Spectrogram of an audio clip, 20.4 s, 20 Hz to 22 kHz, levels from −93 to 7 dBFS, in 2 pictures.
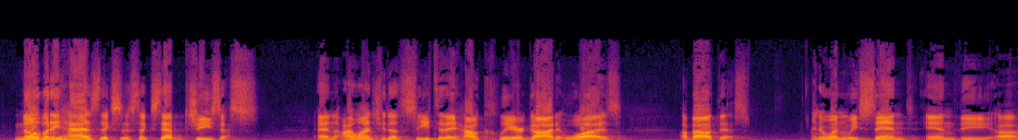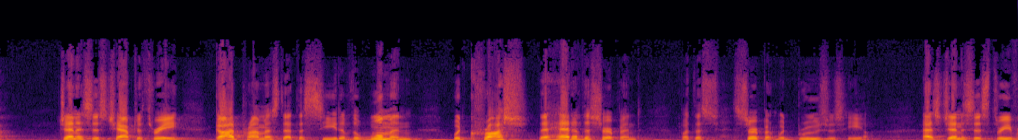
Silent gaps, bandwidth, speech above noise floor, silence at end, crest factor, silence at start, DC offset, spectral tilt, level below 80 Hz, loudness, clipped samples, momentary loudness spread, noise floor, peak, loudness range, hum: none; 16 kHz; 31 dB; 0 s; 16 dB; 0.15 s; under 0.1%; -3.5 dB/octave; -56 dBFS; -19 LUFS; under 0.1%; 16 LU; -51 dBFS; -4 dBFS; 7 LU; none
